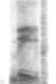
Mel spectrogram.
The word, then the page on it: beep: British English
